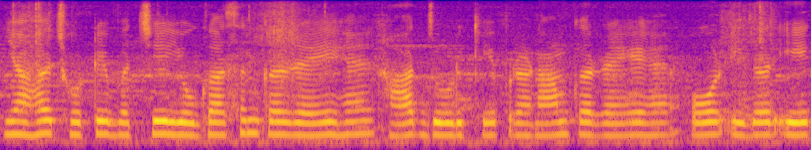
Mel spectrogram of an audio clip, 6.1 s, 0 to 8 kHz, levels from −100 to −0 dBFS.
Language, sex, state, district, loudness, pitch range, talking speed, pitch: Hindi, female, Rajasthan, Bikaner, -16 LUFS, 205-215 Hz, 175 wpm, 210 Hz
